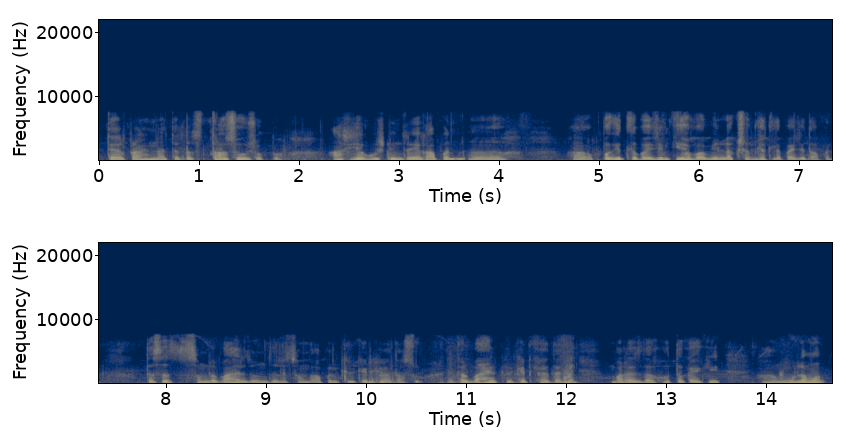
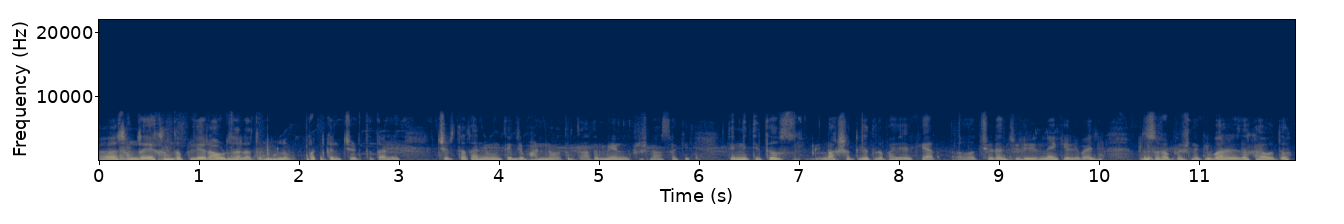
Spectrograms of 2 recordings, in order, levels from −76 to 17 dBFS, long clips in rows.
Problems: none marked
